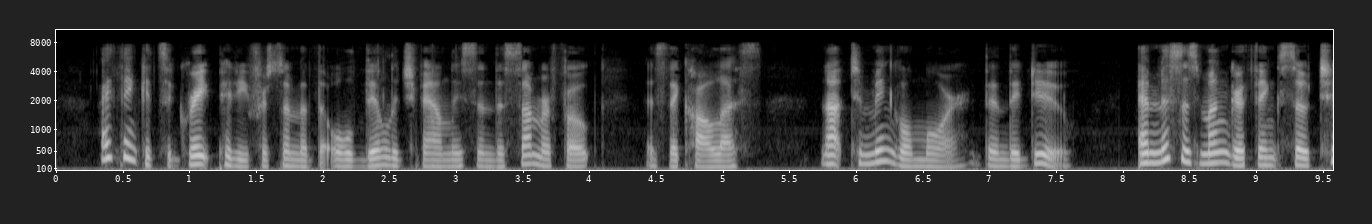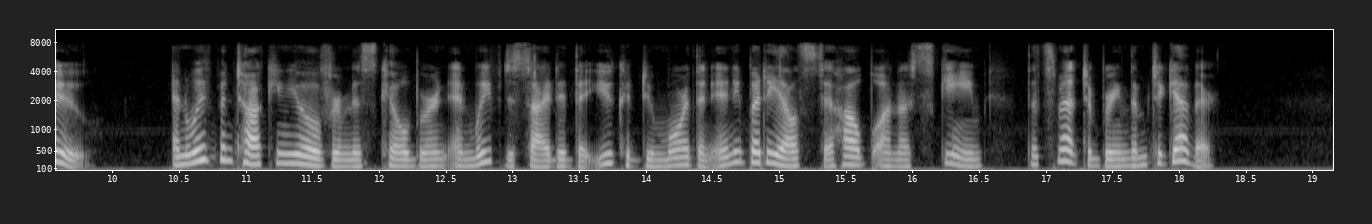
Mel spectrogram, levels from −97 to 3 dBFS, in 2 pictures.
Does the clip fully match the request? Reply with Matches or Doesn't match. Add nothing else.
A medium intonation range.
Doesn't match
